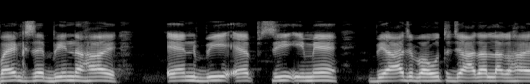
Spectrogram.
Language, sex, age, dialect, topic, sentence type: Magahi, male, 18-24, Western, banking, question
